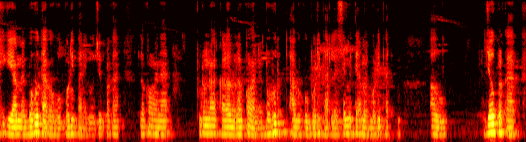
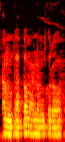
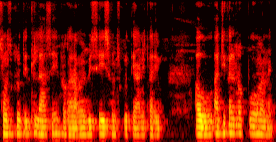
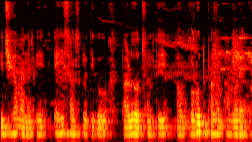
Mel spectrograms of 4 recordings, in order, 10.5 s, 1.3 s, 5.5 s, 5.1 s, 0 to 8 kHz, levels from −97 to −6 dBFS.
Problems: none marked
